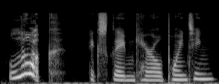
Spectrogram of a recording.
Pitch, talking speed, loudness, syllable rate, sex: 255 Hz, 110 wpm, -20 LUFS, 4.4 syllables/s, female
